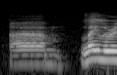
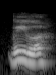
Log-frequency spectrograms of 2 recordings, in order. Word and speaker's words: Leela: Layla in there. Leela, how you say it.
